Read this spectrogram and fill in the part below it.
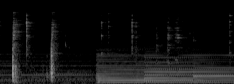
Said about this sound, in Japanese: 店内にカレーをスプーンでつつく音が響く。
